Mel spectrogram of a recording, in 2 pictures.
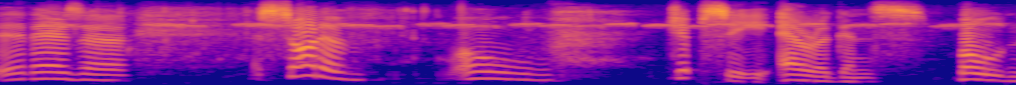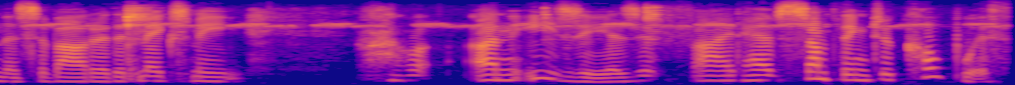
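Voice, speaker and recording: Rich older wife, genteel but wary, low-ish n expressive, noisy 40s radio drama. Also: female voice, measured pace. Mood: uneasy, suspicious. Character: wealthy older wife, genteel and uneasily suspicious. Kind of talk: 1940s radio drama acting. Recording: muffled, noisy, crackly 1940s radio recording.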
